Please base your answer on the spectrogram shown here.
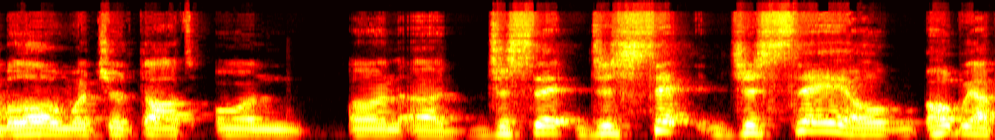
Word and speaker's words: Giselle: what your thoughts on Giselle. Hopefully I pronounced that right. I accidentally called her Gissel, which I thought it was with a G rather than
